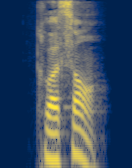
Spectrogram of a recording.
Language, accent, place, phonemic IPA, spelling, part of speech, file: German, Germany, Berlin, /kro̯aˈsã/, Croissant, noun, De-Croissant.ogg
- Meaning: croissant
